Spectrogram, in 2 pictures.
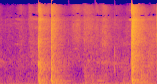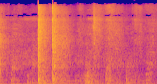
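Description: Boxing gloves smacking into focus mitts during pad work: a quick one-two about a second in, a single hard strike near the middle, another quick pair a little later, then a run of lighter hits.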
